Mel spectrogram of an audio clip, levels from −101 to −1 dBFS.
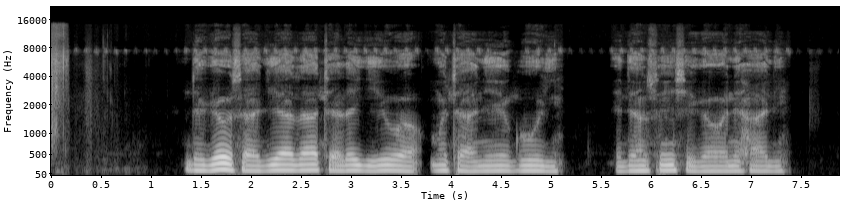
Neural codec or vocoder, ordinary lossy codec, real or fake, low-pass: none; none; real; 14.4 kHz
